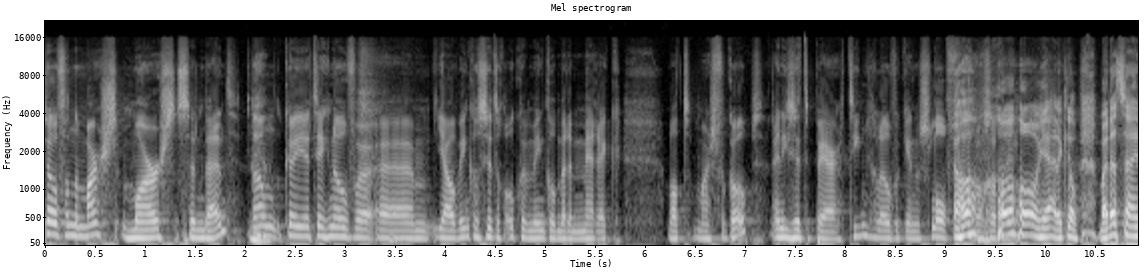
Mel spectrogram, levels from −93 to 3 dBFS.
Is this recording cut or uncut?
uncut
